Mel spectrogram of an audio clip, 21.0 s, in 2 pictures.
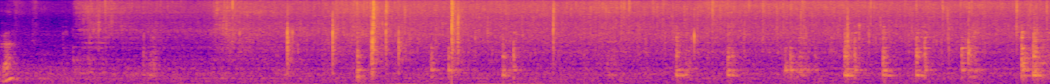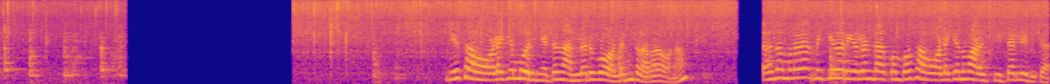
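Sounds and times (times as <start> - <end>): vegetables sizzling in hot oil: 0.8 - 11.8, 13.5 - 21.0
spatula scraping and clinking pan: 2.3 - 11.8.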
